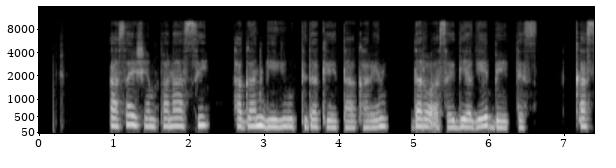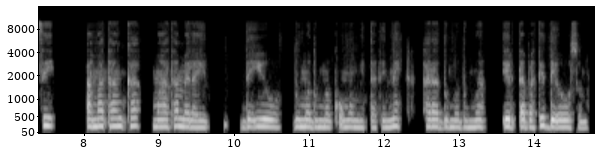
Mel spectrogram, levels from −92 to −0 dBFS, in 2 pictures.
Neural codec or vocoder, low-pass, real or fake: none; 9.9 kHz; real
